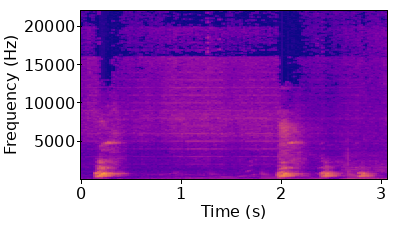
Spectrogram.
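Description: A dog lets out a muffled woof, then after a pause three soft, stifled barks in quick succession, with faint whimpering undertones, fairly quiet, as the dog barks in its sleep while dreaming.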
